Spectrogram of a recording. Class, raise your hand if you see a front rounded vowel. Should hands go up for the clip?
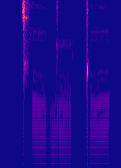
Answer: yes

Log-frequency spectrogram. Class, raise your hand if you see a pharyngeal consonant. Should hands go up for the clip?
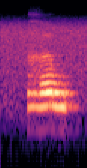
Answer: no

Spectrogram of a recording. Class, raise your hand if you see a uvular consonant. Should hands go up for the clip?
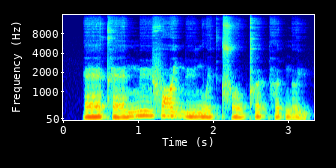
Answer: no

